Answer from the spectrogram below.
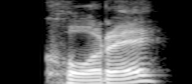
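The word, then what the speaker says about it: Kore (これ): Kore, pronounced ko-re.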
